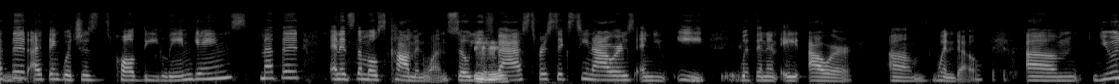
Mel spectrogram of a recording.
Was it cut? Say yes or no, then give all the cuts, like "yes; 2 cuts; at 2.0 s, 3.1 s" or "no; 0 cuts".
no; 0 cuts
